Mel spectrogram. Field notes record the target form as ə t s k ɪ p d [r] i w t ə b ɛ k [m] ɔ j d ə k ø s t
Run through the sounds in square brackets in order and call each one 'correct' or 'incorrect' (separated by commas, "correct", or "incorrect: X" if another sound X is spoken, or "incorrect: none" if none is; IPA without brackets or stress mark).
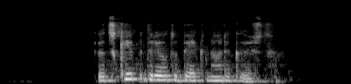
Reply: correct, incorrect: n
